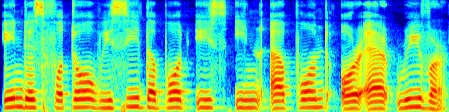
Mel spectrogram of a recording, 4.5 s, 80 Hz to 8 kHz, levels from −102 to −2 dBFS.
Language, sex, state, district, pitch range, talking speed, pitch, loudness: English, female, Nagaland, Dimapur, 190-210 Hz, 200 wpm, 205 Hz, -16 LUFS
